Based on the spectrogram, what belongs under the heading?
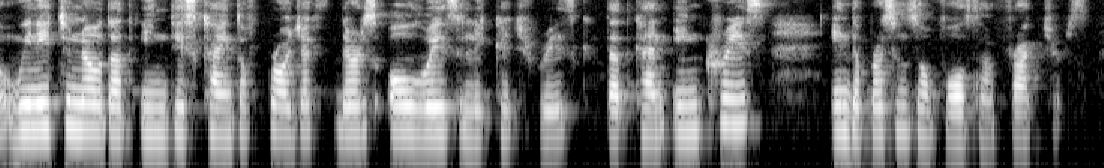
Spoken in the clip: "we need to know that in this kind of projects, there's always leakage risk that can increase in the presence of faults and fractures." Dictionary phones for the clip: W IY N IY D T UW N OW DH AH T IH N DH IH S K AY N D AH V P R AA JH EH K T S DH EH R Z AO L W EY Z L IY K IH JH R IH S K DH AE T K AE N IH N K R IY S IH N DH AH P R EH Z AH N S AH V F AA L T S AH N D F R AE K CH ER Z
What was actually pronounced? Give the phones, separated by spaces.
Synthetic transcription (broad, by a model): W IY N IY D T UW N OW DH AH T IH N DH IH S K AY N D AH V P R AA JH EH K T S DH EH R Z AO L W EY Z L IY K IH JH R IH S K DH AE T K AE N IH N K R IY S IH N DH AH P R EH S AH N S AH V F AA L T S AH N F R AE K CH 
